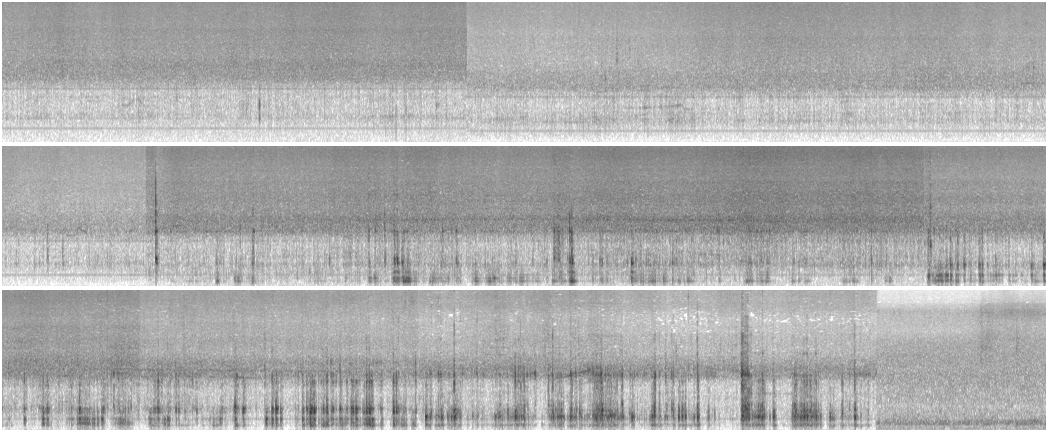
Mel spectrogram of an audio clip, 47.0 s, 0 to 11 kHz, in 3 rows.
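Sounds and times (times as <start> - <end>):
rag rubbing on wood: 29.5 - 44.4.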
